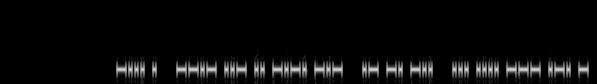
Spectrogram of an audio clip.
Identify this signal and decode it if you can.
Morse code, heard as a keyed tone, about 40 wpm, 700 Hz. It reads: BE QUICK AND SHORT
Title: Sentences from Top 1000 Words - Review Part 2 - 40wpm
